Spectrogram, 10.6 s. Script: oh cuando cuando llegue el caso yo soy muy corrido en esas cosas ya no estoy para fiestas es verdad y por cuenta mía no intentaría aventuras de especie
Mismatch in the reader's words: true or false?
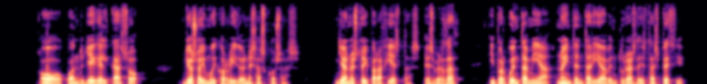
true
